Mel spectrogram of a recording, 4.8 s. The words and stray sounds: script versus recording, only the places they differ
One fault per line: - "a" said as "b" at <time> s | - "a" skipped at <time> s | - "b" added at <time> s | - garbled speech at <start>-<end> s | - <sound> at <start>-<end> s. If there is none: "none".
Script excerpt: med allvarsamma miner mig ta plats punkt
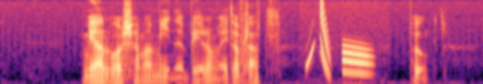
- "ber de" added at 1.8 s
- chirp at 3.1-3.8 s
